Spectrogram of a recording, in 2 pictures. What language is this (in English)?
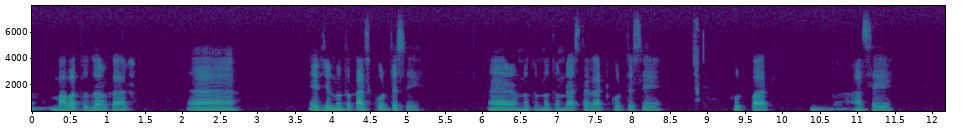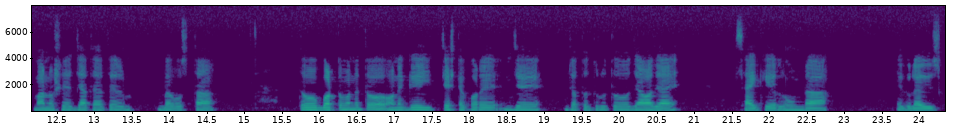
Bangla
